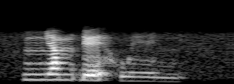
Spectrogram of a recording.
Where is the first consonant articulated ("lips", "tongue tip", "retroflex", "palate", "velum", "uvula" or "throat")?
palate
